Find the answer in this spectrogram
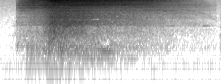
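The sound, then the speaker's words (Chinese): A snake's hiss: one long, airy, high-pitched rush of noise that swells quickly, then slowly fades out over about two seconds, with no voices. “那是什么动物的声音？”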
